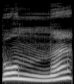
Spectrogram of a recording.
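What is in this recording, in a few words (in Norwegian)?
"bonde", Norwegian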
